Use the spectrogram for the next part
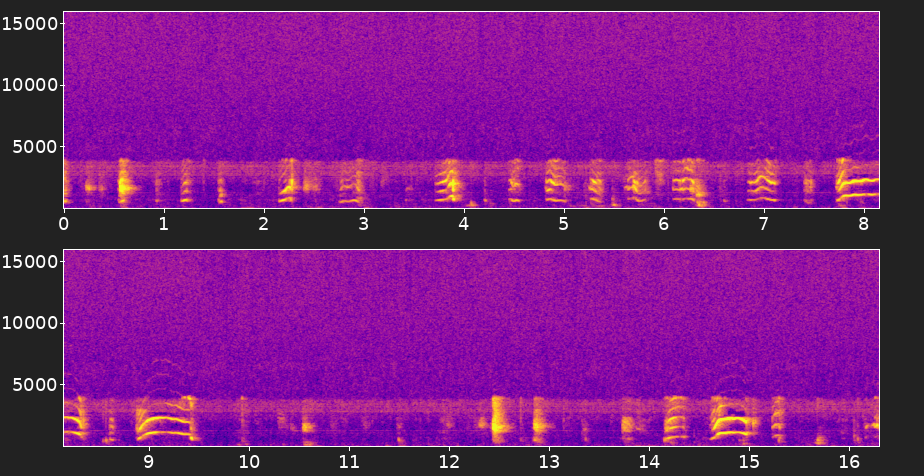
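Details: Kittens about one month old, from a litter of five born to a stray mother cat in Kagoshima, Japan, mew indoors. Their thin, arched mews repeat in quick irregular bursts, sometimes overlapping, with a few longer rising-falling cries mid-way.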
